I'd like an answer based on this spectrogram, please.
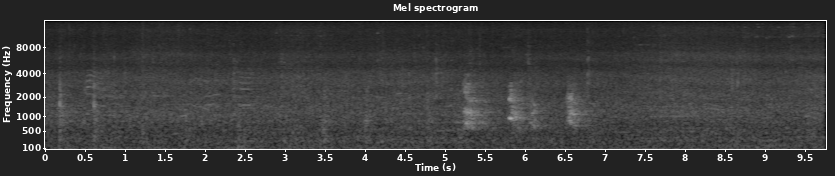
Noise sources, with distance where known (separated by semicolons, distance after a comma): engine of unclear size; person or small group talking, far; dog barking or whining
